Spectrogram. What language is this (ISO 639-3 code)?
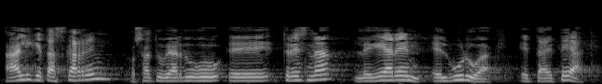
eus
